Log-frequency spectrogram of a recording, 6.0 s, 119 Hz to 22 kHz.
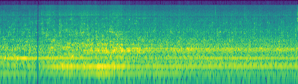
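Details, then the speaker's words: La Valentina E61 espresso machine, on for several hours, group head hot: steady pump drone with gurgling, spitting water during the cooling flush; overheated group sputtering. "okay let's flush through this as you can see it's kind of hot a little bit of sputtering you can hear the sputtering"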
